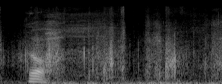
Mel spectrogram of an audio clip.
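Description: Footsteps on a loose volcanic gravel path, at a walking pace.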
